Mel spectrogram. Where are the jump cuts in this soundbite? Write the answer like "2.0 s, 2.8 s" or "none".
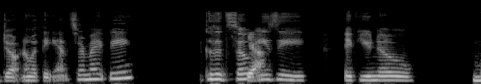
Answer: none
